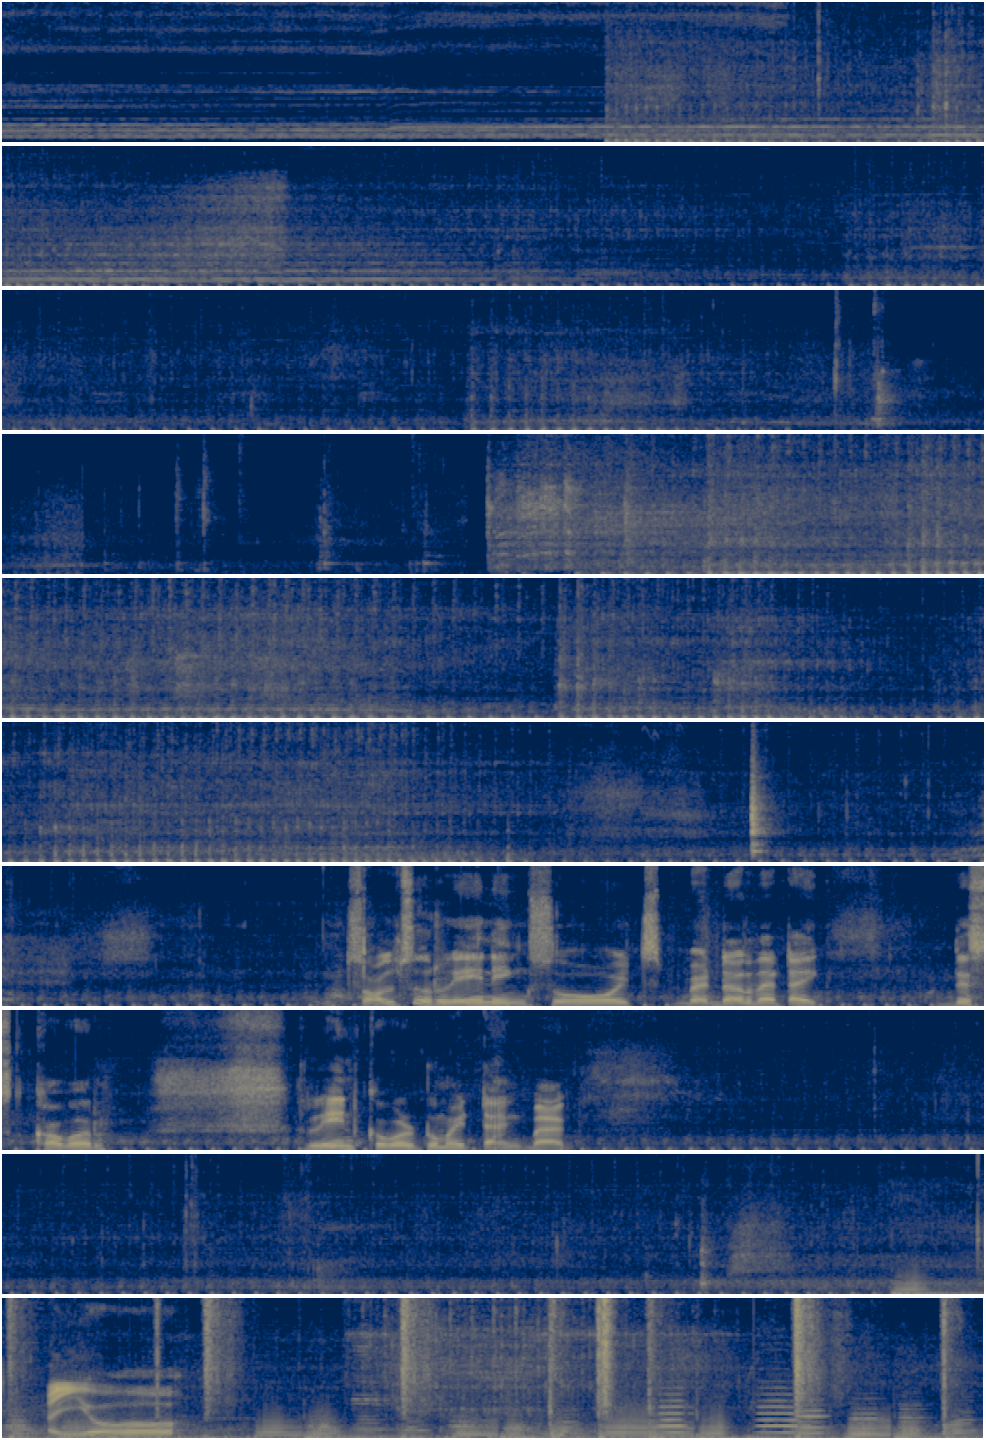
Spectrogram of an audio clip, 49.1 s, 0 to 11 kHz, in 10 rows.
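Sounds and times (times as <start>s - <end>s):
motorcycle engine thumping: 18.4s - 31.3s, 37.2s - 49.0s.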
